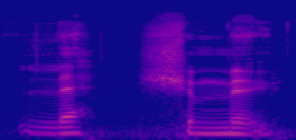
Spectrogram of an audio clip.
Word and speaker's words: Le Chameau: They are pronounced as Le Chameau.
